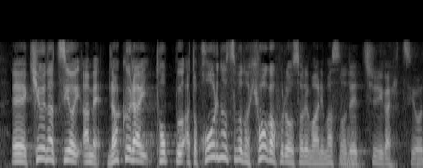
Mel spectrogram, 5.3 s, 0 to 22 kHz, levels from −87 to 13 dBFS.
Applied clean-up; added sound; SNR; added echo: none; none; none; none.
